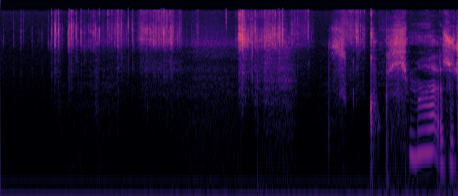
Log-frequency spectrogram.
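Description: Paper rustles and slides softly under hands.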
